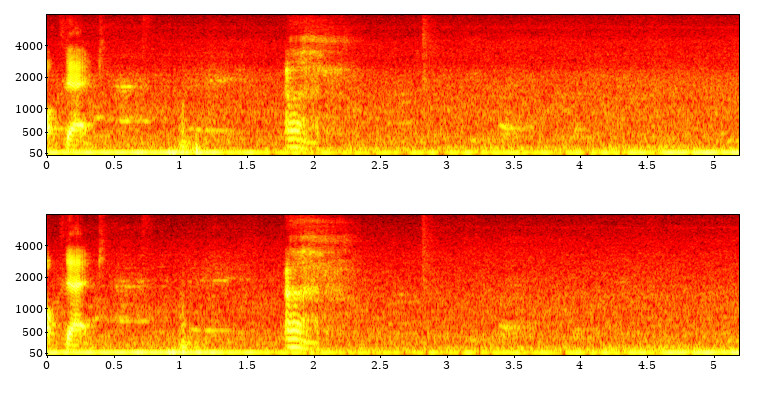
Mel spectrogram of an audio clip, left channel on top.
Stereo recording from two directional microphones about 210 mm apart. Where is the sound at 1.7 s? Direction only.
35° right (ahead or behind).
